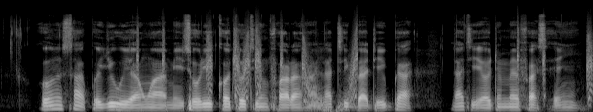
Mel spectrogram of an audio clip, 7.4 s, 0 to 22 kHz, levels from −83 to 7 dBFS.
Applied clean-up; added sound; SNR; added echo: none; Scratching (performance technique); 14 dB; none.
